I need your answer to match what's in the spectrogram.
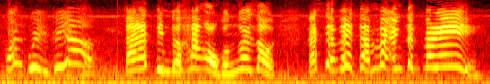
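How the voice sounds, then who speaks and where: A woman playing a cheeky young woman helper, lively and playful in a comedy skit. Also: extremely high pitch, fairly quick, background noise.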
